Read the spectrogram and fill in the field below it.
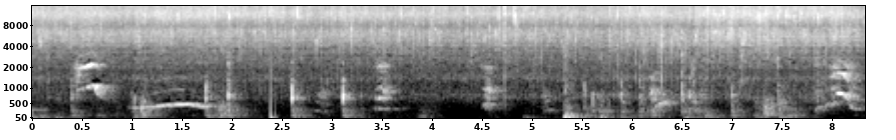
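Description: Squid cooks in a pan for adobo, giving a quiet, steady sizzle with scattered clinks and scrapes of a utensil stirring it, and no talking.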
